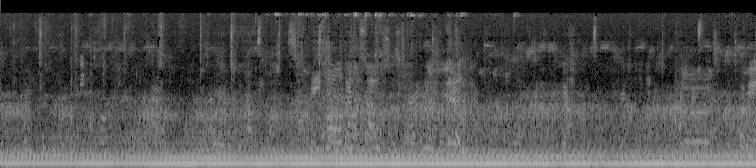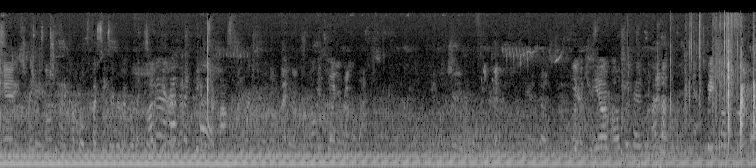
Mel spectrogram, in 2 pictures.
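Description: A steady low mechanical hum of constant pitch, like an engine or motor idling, with faint distant voices and bird chirps above it. A brief knock comes at the very end.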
